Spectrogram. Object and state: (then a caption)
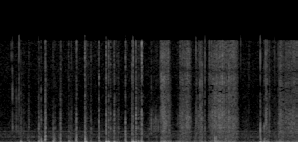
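Folded nylon umbrella. Fingertips scratch and rub the fabric of a black folded nylon umbrella held in both hands, making the nylon crinkle. An irregular run of quick, soft scratches and rustles is heard, with dull low thumps under bright, airy crinkling that swells in the middle of the clip.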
